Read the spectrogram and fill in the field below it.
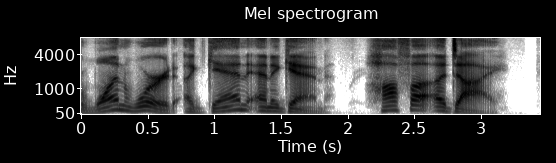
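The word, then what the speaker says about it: Håfa Adai: Step foot on Guam and you'll hear one word again and again, ha aai. Pronounced ha a day.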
